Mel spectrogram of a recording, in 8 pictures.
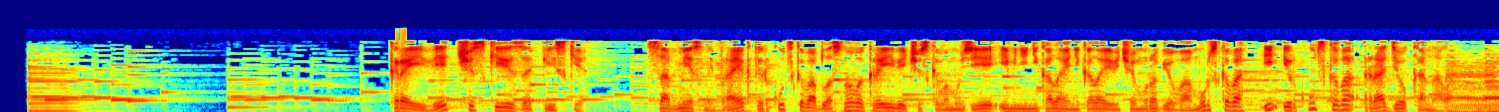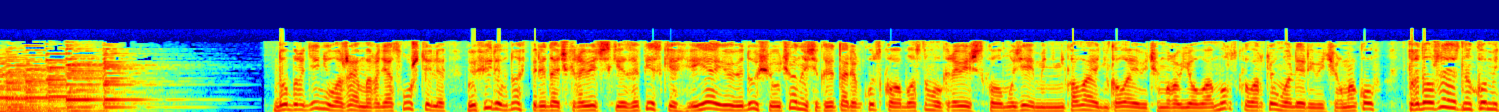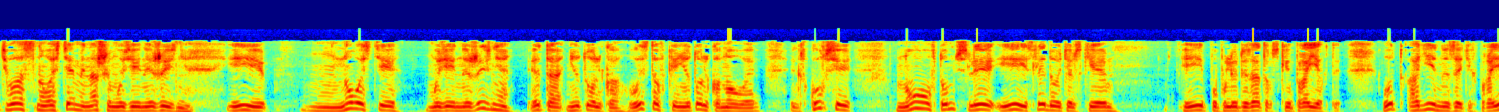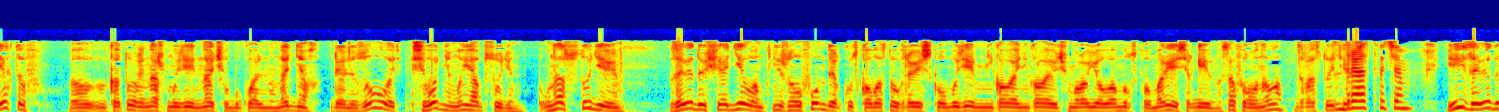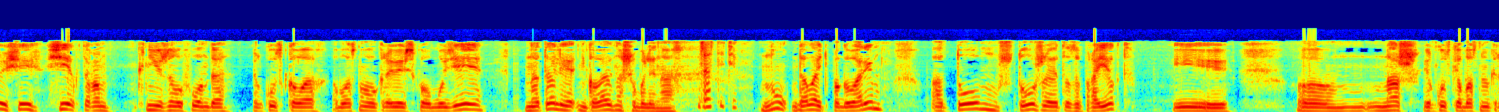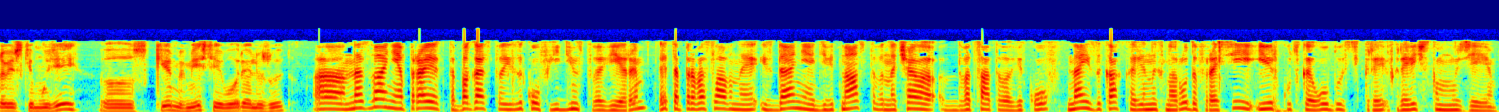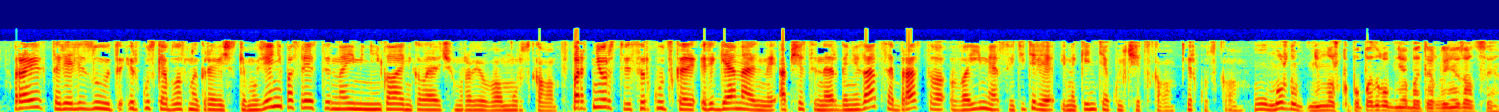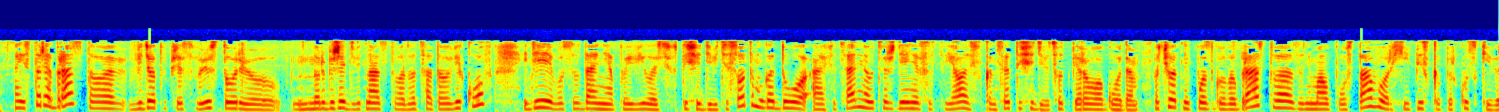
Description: Цикл передач – совместный проект Иркутского радиоканала и Иркутского областного краеведческого музея им. Н.Н.Муравьёва - Амурского.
